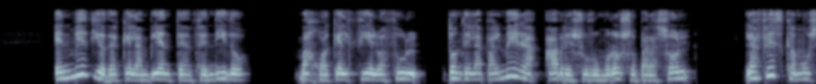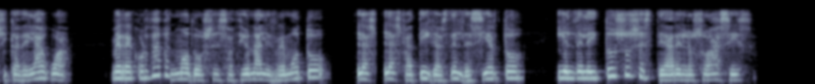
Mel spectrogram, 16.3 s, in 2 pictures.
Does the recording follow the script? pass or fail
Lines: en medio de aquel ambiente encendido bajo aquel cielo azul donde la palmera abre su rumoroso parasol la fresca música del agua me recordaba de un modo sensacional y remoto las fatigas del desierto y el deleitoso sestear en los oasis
fail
